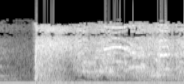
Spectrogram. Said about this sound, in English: Hey, what was that for? I don't know. Thought it was time for some gunshots.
